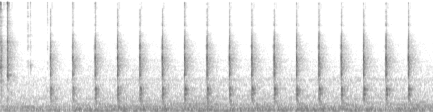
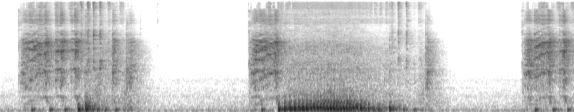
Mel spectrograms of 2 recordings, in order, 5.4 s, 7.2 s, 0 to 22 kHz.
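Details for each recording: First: Honda Ruckus that died and wouldn't restart, with the key cycled on: sharp, even clicking at about 3.5 per second from the fuel pump, but the clear fuel line fills very slowly; weak fuel pump. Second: Honda Ruckus after replacing the failed fuel pump with an OEM Honda pump and priming the line: several cranking bursts, then the single-cylinder engine catches and settles into a steady putter. It starts and runs normally now.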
